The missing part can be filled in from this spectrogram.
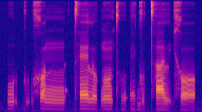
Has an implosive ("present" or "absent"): present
